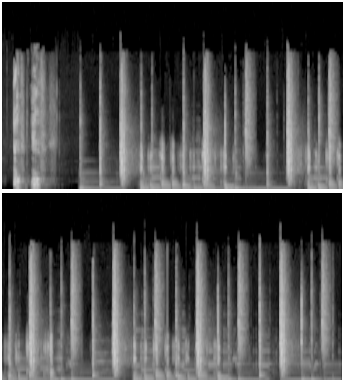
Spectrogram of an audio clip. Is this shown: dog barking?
yes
